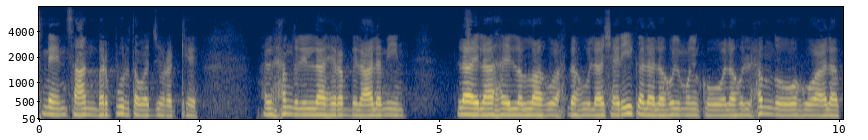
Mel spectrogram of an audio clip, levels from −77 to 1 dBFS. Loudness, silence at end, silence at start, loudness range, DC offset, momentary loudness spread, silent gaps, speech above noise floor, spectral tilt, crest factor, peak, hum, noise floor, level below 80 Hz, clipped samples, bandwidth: -18 LUFS; 0.05 s; 0 s; 4 LU; under 0.1%; 8 LU; none; 34 dB; -9.5 dB/octave; 16 dB; -2 dBFS; none; -51 dBFS; -56 dBFS; under 0.1%; 7.2 kHz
